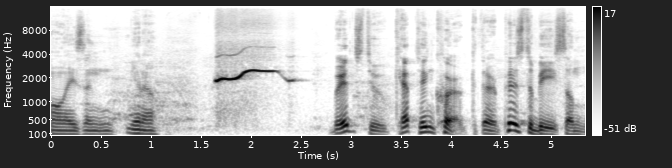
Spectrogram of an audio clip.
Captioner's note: whistles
